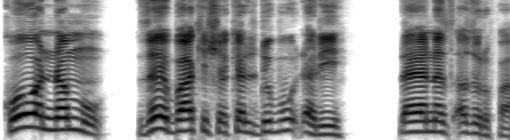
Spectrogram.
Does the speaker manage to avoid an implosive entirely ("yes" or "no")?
no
